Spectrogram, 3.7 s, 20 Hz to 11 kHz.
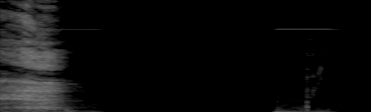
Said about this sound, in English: Oh, man, that was a good yawn. Intermission. Yeah, yeah, yeah. Sorry to leave you guys hanging there for the last 3 days. I'm just kidding. That was a really long yawn, yeah.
